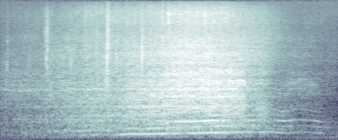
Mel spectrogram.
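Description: A car engine, growing louder over about two seconds and then fading away near the end.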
